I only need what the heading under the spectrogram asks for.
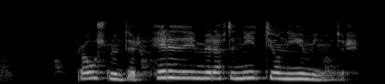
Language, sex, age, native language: Icelandic, female, 12, Icelandic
